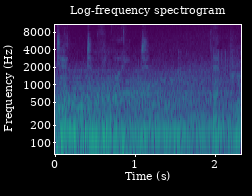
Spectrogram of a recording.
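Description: A voice speaking over soft background music.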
